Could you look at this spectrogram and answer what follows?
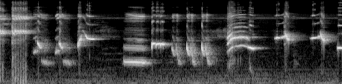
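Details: Asian pied starling in varied song: a harsh squawk opens, followed by low and high whistled notes, gurgling phrases and a closing series of short clear whistles.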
